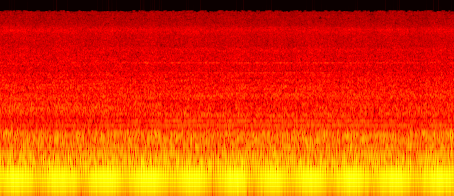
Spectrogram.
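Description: Steady low engine and rotor drone of a helicopter heard from on board, throbbing evenly about every two thirds of a second over a constant hiss.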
